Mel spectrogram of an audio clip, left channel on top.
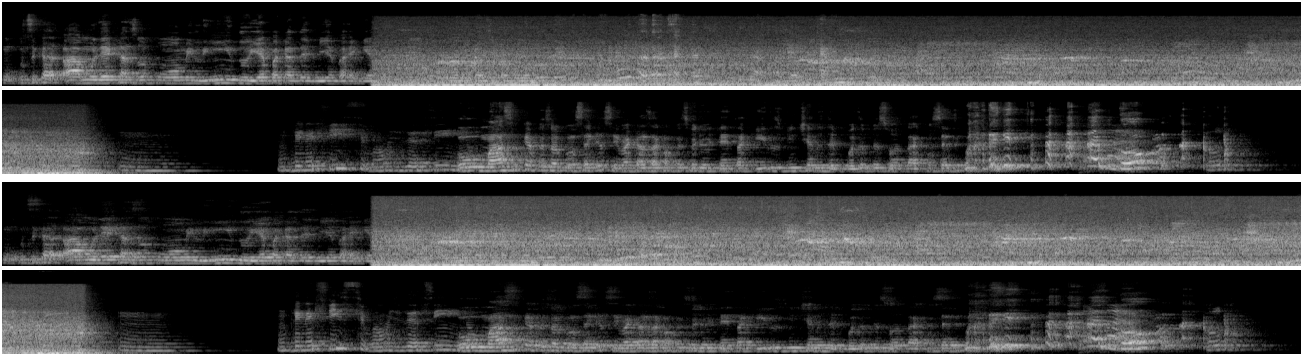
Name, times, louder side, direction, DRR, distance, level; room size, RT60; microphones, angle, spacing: voice 1, 0.0-9.2 11.8-12.4 17.5-25.3, left 1 dB, 75° left, 2.2 m, -27 dB
sound 1, 3.7-13.8, right 1 dB, 40° right, 1.4 m, -18 dB
voice 2, 8.0-14.7 15.7-18.0 23.8-24.4 25.0-25.3, right 1 dB, 55° right, 2.9 m, -33 dB
27.5 x 10.5 x 4.9 m
head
